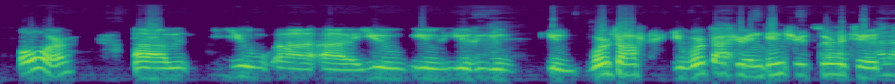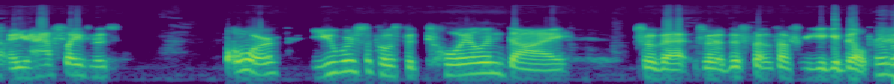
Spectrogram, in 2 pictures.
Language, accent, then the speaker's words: English; Ottumwa, Iowa, United States; I grew up in Ottumwa, Iowa, with a three percent black population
